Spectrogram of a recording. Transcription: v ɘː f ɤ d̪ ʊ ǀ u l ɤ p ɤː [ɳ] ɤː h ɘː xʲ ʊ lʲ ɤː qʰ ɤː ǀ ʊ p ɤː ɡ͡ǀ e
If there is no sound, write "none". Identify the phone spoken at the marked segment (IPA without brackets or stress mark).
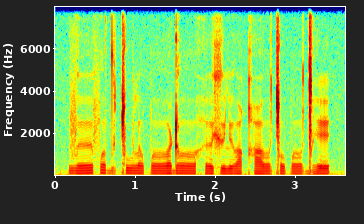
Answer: ɖ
